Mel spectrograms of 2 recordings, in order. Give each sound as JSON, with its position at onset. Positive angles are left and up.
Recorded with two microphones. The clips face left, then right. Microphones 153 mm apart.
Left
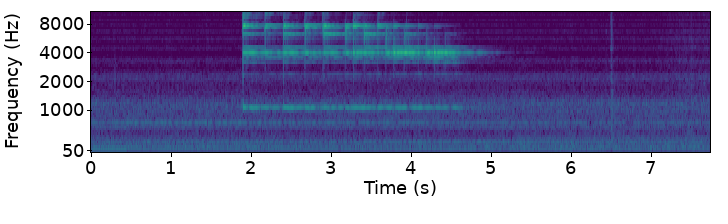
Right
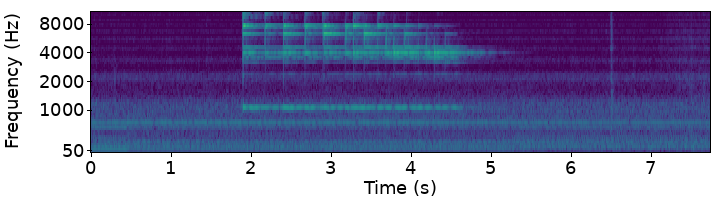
{"t": 1.9, "sound": "a bell", "side_deg": -35, "distance_m": 1.9}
